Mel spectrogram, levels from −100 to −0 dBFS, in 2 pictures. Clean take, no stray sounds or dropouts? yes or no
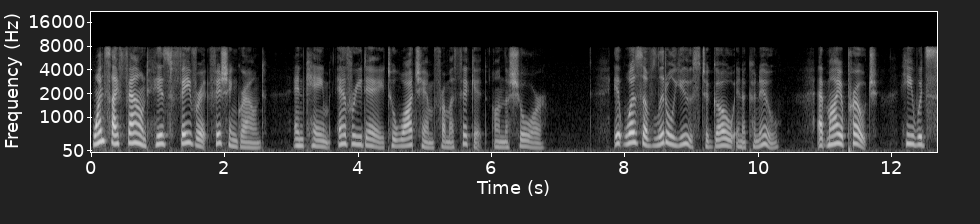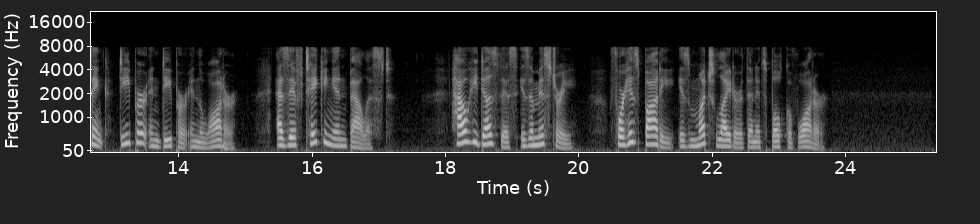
yes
